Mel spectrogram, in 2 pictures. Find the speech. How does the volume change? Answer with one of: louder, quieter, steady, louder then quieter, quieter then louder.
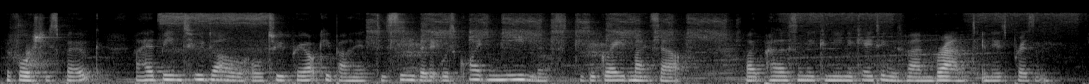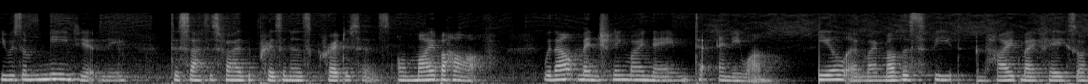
steady.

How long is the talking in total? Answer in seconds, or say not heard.
22 s.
